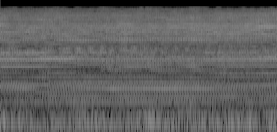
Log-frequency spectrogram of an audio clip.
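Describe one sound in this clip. Electric hair clippers buzz.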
